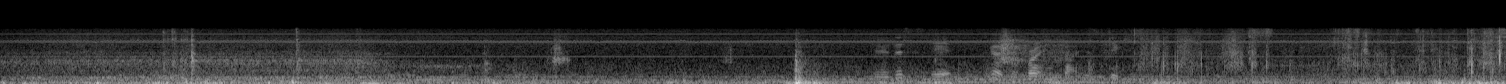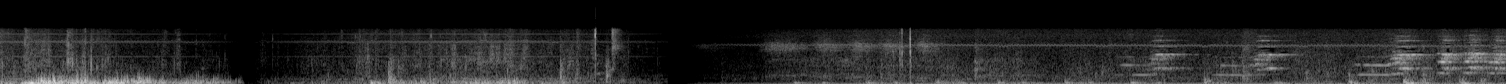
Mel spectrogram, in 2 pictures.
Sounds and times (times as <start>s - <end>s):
Speech: 8.7s - 11.4s.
